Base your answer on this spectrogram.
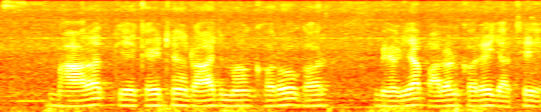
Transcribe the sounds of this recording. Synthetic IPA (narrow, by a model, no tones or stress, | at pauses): bʱaːɾət̪kekəɪʈʰẽɾaːd͡ʒmẽɡʱəɾoɡʱəɾ | bʱeːɽijapaːlənkəɾed͡ʒaːt̪ʰe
